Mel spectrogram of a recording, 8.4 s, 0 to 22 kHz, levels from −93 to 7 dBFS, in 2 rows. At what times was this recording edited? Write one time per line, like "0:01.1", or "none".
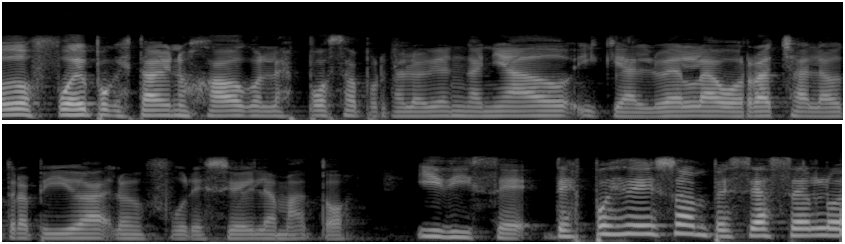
0:02.0
0:04.8
0:06.1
